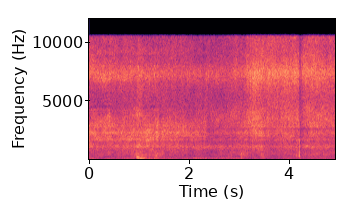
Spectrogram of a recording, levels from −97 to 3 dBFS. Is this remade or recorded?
remade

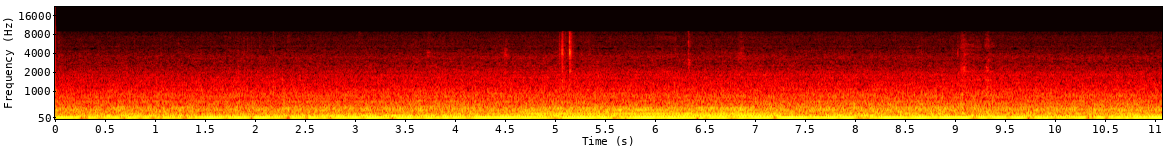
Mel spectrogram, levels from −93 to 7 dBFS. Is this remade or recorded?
recorded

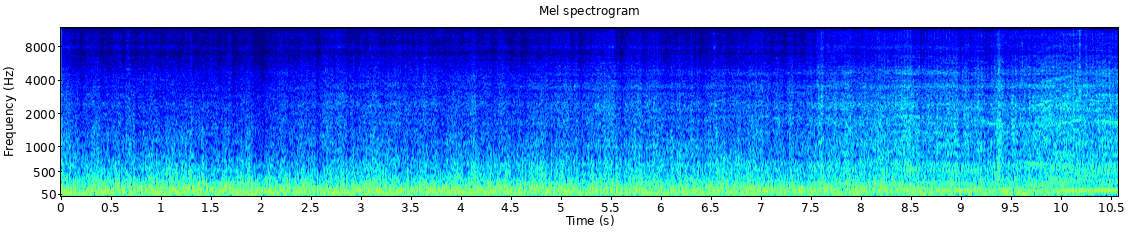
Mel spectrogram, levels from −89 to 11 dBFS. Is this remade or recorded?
recorded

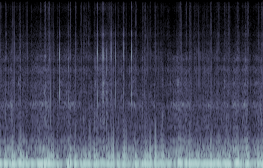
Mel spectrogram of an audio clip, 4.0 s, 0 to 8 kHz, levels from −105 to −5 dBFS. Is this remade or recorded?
remade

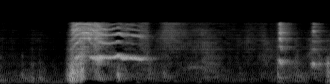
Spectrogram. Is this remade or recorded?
remade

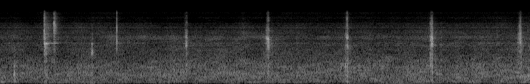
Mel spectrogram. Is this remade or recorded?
remade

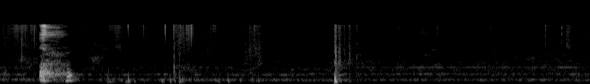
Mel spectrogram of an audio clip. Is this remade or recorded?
recorded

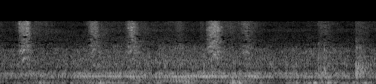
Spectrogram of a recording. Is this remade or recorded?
recorded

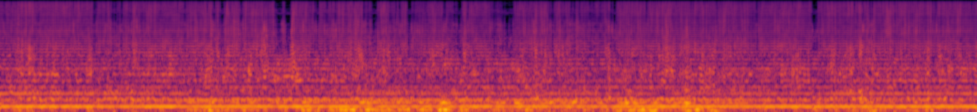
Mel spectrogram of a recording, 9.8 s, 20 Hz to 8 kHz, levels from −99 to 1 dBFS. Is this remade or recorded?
remade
